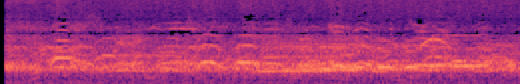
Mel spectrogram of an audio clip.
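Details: At Hyoko, Niigata, a flock of whooper swans, with tundra swans also present, give a dense, overlapping chorus of bugling honks, several a second, some rising and falling, over a steady low hum.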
